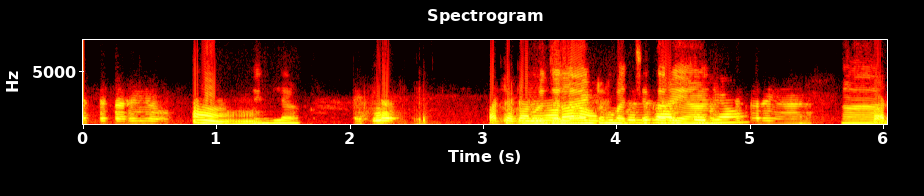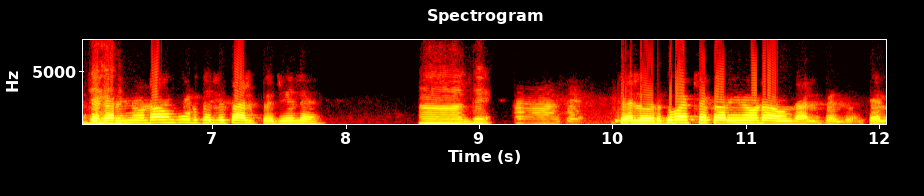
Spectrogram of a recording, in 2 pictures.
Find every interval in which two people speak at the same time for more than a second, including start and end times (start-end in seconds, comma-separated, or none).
3.3-4.8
